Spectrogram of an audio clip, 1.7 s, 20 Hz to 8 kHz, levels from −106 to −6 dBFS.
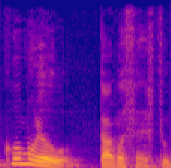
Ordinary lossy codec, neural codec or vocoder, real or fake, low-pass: none; codec, 16 kHz, 1 kbps, FunCodec, trained on Chinese and English, 50 frames a second; fake; none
